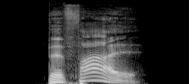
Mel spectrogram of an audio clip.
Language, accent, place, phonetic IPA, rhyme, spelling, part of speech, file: German, Germany, Berlin, [bəˈfaːl], -aːl, befahl, verb, De-befahl.ogg
- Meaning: first/third-person singular preterite of befehlen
